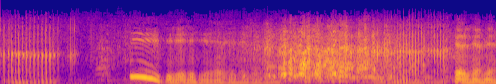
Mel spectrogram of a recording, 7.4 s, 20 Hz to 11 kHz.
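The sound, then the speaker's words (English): A man snores softly and steadily in his sleep, a voiced, rumbling snore with wavering pitch and occasional whistling exhales, fairly clear, likely performed by a voice actor; the sleeper is the radio character Honest Harold the Homemaker, in a little house on 8th Avenue, having a pleasant dream. “Looking into the little house on 8th Avenue, we find the town's most popular radio figure, Honest Harold the Homemaker, gently snoring and evidently having a very pleasant dream.”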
